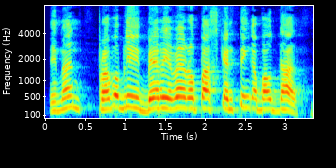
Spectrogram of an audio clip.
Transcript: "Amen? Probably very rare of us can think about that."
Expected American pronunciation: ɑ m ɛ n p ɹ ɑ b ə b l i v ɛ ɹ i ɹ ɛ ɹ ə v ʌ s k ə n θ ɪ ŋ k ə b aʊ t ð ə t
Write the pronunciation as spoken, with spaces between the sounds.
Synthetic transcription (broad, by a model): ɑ m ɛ n p ɹ ɑ b ə b l i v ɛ ɹ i ɹ ɛ ɹ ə p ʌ s k ə n t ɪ ŋ k ə b aʊ t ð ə t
